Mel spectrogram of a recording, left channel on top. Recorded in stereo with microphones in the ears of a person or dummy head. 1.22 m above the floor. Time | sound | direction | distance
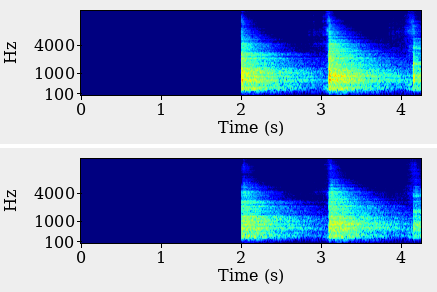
2.0 | chopping | 40° left (ahead or behind) | 1.0 m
